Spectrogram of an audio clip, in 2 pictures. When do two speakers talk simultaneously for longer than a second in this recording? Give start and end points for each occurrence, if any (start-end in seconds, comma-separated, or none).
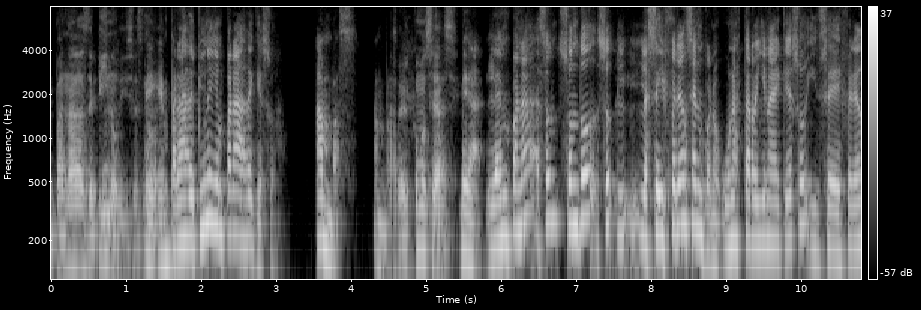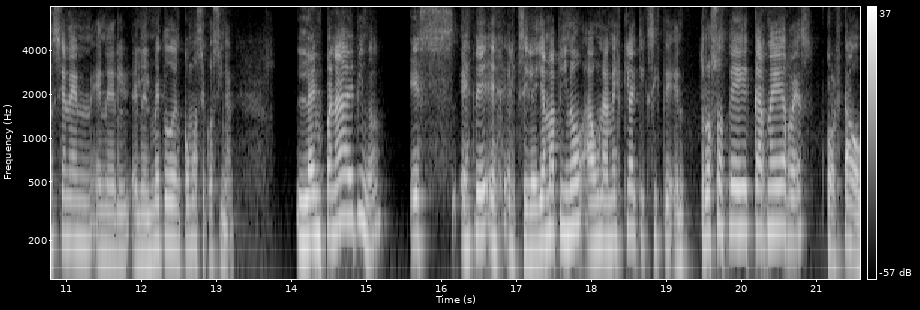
none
